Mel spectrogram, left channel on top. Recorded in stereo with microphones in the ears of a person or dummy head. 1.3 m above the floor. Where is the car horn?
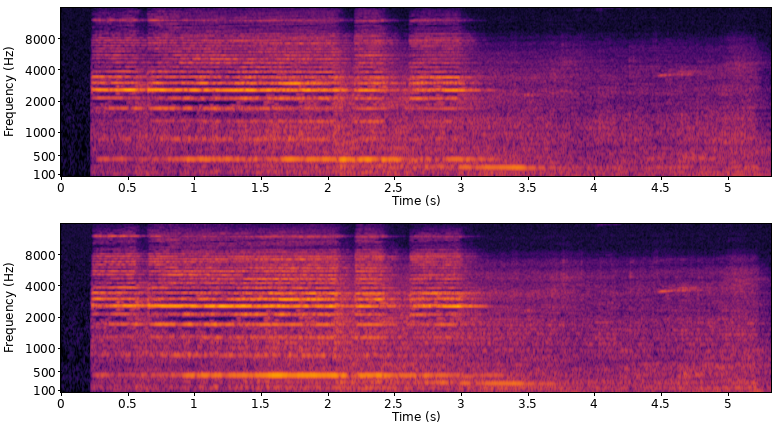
10° left (ahead or behind), 4.5 m; by 5.2 s 25° left (ahead or behind), 7 m.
